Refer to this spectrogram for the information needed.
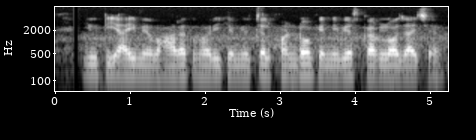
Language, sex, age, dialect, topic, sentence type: Maithili, male, 25-30, Angika, banking, statement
